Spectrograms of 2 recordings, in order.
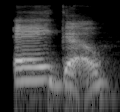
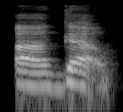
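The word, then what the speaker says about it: ago: will divide it there if we put macrons above both it would say a go that's not right so the second syllable is accented this a is going to say uh a go here's our new sight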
